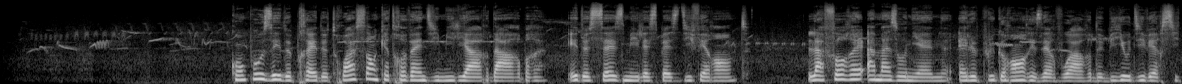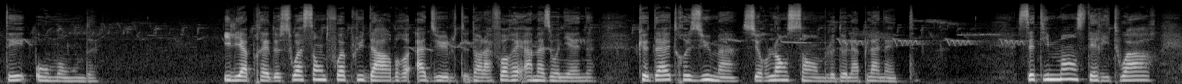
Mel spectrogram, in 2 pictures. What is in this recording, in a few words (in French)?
voix documentaire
